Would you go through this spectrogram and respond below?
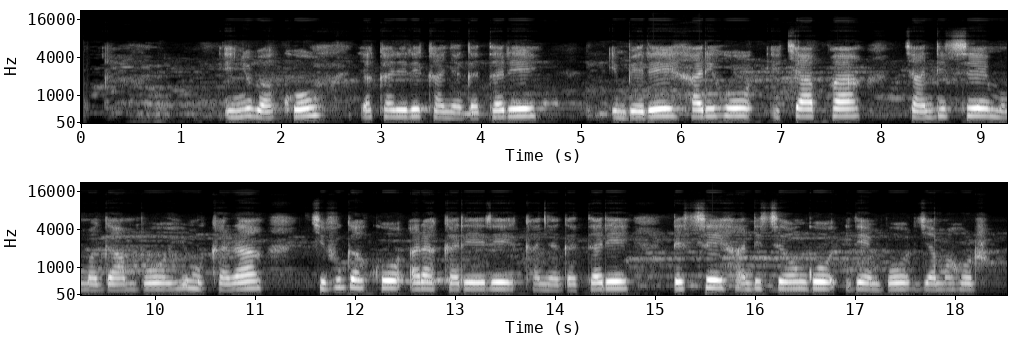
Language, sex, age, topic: Kinyarwanda, female, 18-24, government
